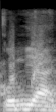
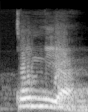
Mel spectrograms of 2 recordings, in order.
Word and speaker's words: kunyah: orang Arab punya nama kunyah Jangan dibaca kunyah karena kalau tulisan dalam Latinnya itu biasanya apa Iya kan k u n y a h orang pada bacanya Kunya Harusnya apa Kunya itu Kunya ya kalau dulu ada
